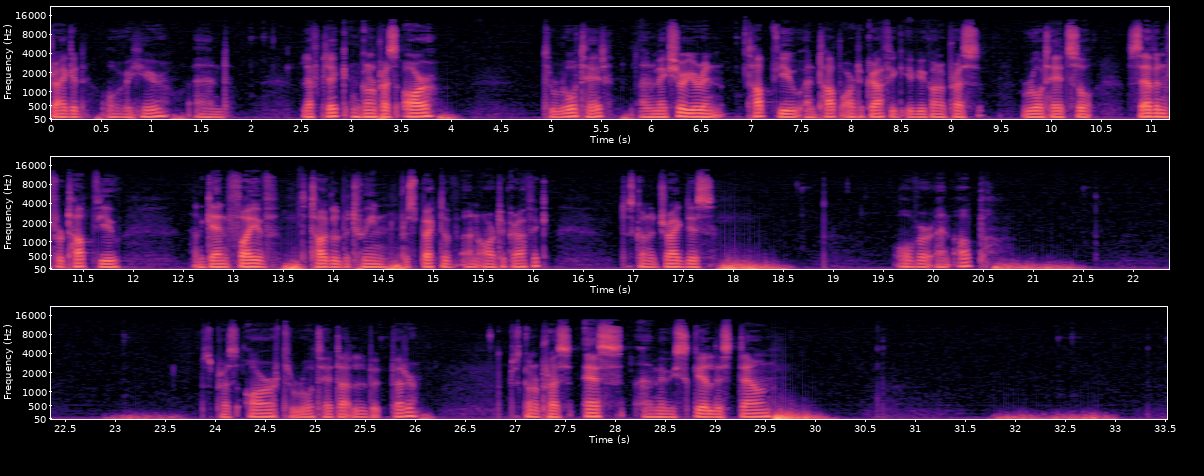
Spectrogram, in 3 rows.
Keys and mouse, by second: 4.6 r, 8.4-10.3 drag, 12.1 KP_7, 14.1 KP_5, 14.5 KP_5, 20.1 click, 22.8 click, 25.6 r, 29.4 s.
